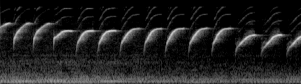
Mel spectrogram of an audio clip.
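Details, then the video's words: Belgian canary singing a steady run of loud rising whistled notes, about four each second, slightly lowering in pitch toward the end. "Belgian canary singing!!"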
